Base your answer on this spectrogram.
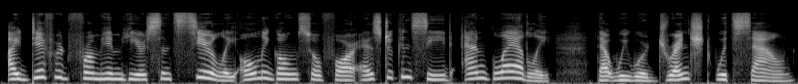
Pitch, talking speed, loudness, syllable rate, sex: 230 Hz, 160 wpm, -17 LUFS, 4.6 syllables/s, female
